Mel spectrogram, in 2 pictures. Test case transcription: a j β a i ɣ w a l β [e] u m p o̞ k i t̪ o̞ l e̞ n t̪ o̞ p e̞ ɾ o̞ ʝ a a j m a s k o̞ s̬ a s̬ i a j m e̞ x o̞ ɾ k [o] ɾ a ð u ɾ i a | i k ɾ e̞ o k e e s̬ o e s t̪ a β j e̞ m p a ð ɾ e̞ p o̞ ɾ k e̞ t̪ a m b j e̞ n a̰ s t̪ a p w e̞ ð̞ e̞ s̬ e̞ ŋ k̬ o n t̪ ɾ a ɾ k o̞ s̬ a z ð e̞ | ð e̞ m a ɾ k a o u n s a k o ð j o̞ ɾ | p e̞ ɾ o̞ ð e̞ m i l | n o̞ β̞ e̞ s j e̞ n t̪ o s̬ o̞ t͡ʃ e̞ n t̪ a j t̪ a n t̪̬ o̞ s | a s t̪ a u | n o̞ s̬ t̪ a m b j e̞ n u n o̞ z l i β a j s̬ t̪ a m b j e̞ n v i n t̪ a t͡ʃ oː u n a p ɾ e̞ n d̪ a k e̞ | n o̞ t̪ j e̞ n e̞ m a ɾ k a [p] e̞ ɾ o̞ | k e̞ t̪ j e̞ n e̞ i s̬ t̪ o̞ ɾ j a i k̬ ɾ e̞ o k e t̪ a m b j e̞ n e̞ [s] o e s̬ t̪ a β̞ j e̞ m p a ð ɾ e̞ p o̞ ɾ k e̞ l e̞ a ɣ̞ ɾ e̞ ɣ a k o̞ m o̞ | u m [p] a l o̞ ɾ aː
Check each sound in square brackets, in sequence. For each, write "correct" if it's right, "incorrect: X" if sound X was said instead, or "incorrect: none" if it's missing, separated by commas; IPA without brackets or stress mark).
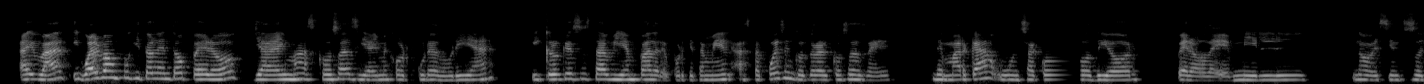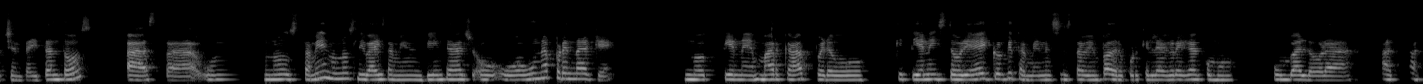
incorrect: a, incorrect: u, correct, correct, incorrect: b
